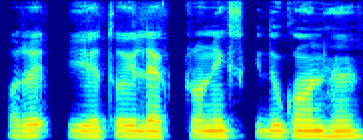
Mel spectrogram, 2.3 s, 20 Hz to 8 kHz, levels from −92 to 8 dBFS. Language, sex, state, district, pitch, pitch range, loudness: Hindi, male, Uttar Pradesh, Jyotiba Phule Nagar, 115 Hz, 110-115 Hz, -26 LUFS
